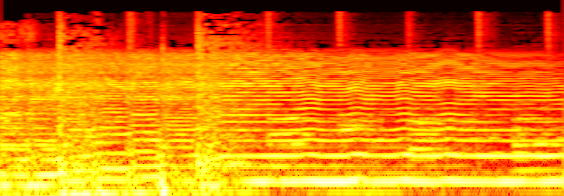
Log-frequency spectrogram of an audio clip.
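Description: Suhr electric guitar playing over a backing track with drums: a quick run of notes for the first second and a half, then a long held note with vibrato from about two seconds in.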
